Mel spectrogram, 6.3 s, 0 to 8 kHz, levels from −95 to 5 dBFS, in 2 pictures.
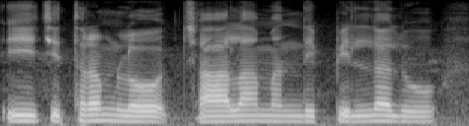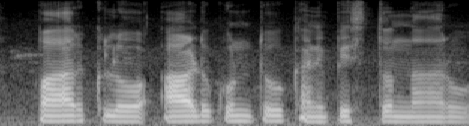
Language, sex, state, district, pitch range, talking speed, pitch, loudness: Telugu, male, Telangana, Hyderabad, 115-130 Hz, 75 wpm, 125 Hz, -17 LUFS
